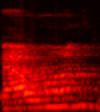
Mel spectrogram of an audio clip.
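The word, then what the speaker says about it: bodhrán: you spell it b-o-d-h-r-a-n but the d is not pronounced um the letters in irish make different sounds than they do in english so you say it bauron like take a bow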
